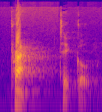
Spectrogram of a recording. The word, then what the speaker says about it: practical: here we have practical now since there are only three syllables then we just put the stress on the first one practical this rule can also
